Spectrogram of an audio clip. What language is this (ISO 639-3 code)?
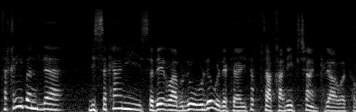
ara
